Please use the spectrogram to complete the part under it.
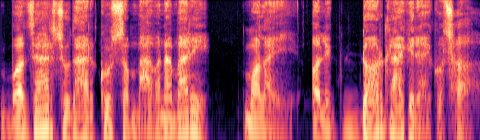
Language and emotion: Nepali, fearful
